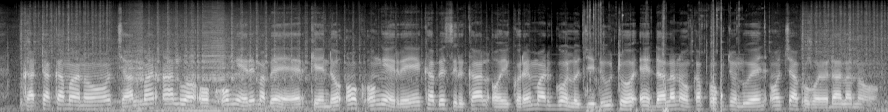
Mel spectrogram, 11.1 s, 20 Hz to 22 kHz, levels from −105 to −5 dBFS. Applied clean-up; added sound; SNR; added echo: none; Vehicle; 14 dB; none.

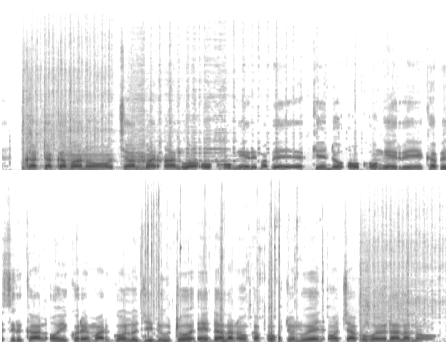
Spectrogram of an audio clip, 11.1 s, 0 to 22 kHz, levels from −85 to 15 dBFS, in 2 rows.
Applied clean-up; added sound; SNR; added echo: classical method spectral subtraction.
